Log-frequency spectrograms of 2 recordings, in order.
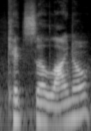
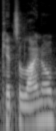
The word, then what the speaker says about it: Kitsilano: area it was called Kitsilano Kitsilano Beach it's like a kid salon I was also like an area I think that's how you pronounce it and the beach part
